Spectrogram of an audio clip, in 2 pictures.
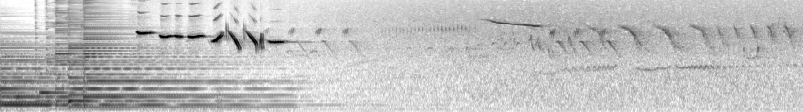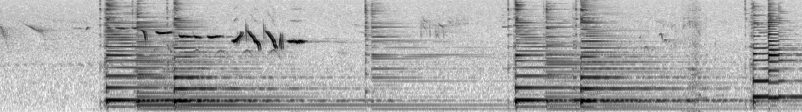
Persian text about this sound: گهگاه گنجشکا میخونن با چیک چیک نافتو.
